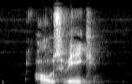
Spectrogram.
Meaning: 1. way out, escape route 2. solution (to a predicament)
- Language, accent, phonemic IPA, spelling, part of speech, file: German, Austria, /ˈʔaʊ̯sveːk/, Ausweg, noun, De-at-Ausweg.ogg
